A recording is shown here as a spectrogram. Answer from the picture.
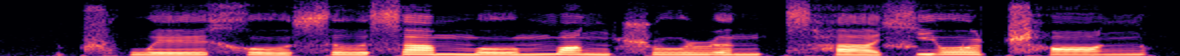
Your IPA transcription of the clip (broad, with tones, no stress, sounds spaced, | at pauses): ʈ͡ʂʰ w e˧˥ ɪ̯ x o˨˩ ʊ̯ s ɹ̩˧˥ s ä˥ m o˧˥ ʊ̯ m ɑ˥˩ ŋ ʂ u˧˥ ɻ ə˧˥ n t͡sʰ ä˨˩ ɕ j o˥ ʊ̯ ʈ͡ʂʰ ɑ˧˥ ŋ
